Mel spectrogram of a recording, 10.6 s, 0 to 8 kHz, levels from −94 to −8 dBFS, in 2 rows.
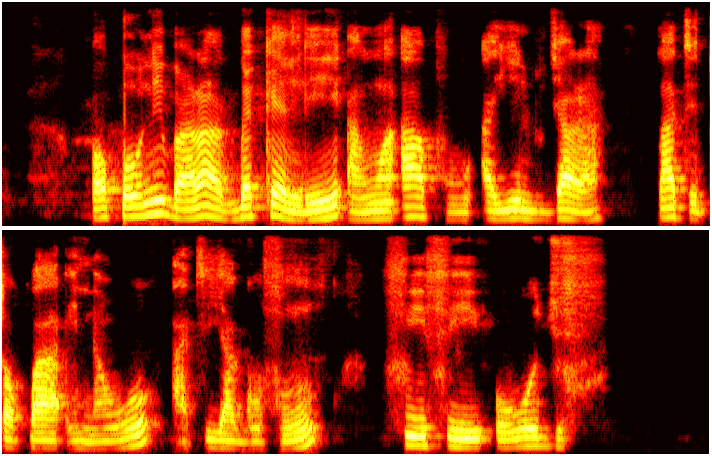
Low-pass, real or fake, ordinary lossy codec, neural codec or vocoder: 7.2 kHz; fake; none; codec, 16 kHz, 6 kbps, DAC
